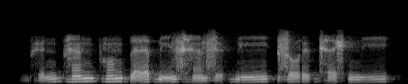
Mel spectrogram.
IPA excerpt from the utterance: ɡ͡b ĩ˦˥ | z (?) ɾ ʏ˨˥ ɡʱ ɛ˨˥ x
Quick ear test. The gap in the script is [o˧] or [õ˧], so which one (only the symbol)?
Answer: o˧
